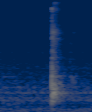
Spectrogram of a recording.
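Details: Nursing practice demonstration of deep breathing and effective cough with an adult woman: after three deep breaths, the third held, a single short, sharp cough to expel sputum from the airways.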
